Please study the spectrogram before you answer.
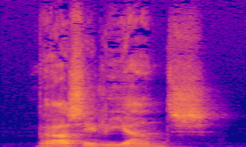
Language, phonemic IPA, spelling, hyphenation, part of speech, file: Dutch, /ˌbraː.zi.liˈaːns/, Braziliaans, Bra‧zi‧li‧aans, adjective, Nl-Braziliaans.ogg
- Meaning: Brazilian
